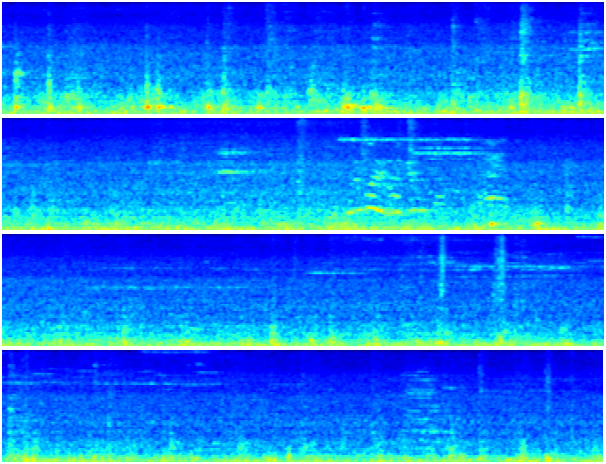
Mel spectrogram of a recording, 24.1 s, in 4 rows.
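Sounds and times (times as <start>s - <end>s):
train wheels rumbling on track: 0.0s - 24.0s
wheel squeal: 15.1s - 21.0s.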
